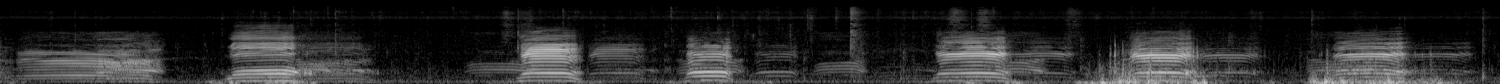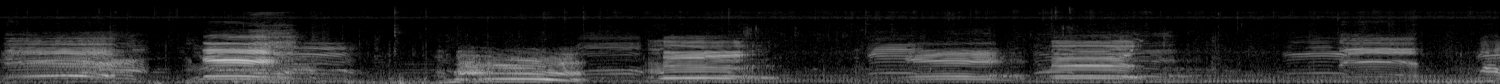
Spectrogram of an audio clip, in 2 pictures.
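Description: Several cows and calves mooing one after another, about fifteen calls in a row, each rising and then falling in pitch.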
